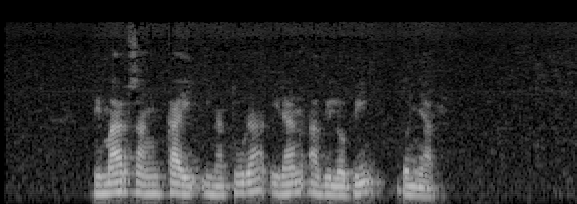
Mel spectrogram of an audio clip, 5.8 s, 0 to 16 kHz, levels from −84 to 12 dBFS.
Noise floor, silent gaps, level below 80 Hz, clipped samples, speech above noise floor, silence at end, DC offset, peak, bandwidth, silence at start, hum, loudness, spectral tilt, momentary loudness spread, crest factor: -54 dBFS; none; -54 dBFS; under 0.1%; 35 dB; 1.4 s; under 0.1%; 0 dBFS; 11.5 kHz; 0.95 s; none; -20 LUFS; -8 dB/octave; 7 LU; 20 dB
